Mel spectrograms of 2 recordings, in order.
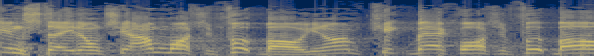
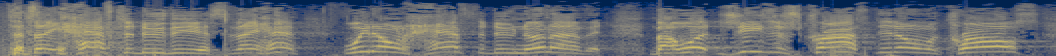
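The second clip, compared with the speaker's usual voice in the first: ordinary delivery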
